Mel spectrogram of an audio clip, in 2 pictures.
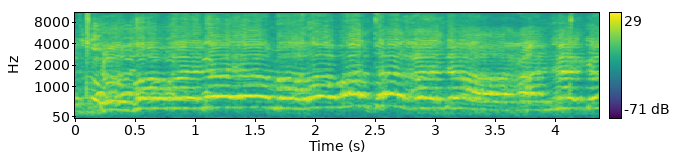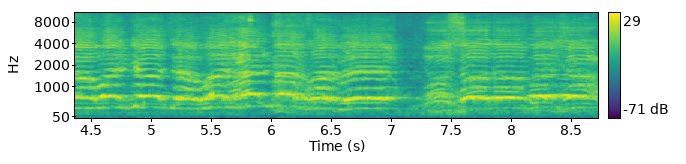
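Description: Men's voices chanting a poem together in unison, a drawn-out melodic group chant with a short break for breath about seven seconds in.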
